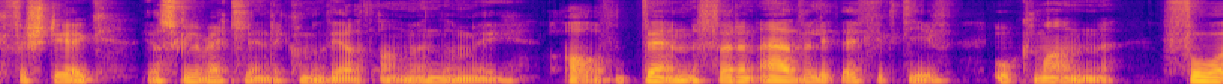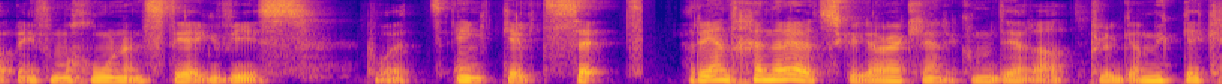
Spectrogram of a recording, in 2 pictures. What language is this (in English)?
Swedish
